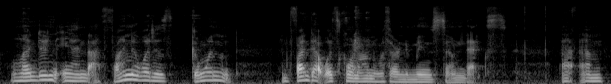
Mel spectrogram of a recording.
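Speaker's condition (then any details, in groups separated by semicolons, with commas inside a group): No condition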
